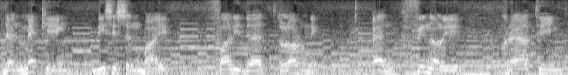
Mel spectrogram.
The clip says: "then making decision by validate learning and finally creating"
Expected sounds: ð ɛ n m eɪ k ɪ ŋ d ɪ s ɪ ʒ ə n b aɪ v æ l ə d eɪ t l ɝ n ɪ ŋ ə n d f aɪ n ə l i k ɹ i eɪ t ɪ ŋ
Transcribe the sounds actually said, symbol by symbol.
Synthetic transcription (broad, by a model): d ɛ n m eɪ k ɪ ŋ d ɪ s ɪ s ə n b aɪ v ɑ l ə d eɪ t l ɝ n ɪ ŋ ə n f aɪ n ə l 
